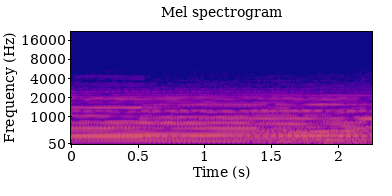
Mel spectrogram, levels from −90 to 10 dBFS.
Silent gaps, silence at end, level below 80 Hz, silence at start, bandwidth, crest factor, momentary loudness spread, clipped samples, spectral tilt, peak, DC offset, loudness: none; 0 s; -66 dBFS; 0 s; 5.8 kHz; 12 dB; 2 LU; under 0.1%; -9 dB/octave; -24 dBFS; under 0.1%; -37 LUFS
